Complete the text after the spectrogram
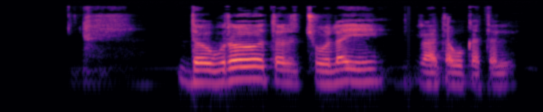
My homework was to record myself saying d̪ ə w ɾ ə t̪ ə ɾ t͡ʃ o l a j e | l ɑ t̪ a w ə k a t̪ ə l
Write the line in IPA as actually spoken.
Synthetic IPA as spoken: d̪ ə w ɾ ə t̪ ə ɾ t͡ʃ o l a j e | ɾ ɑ t̪ a w ə k a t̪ ə l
